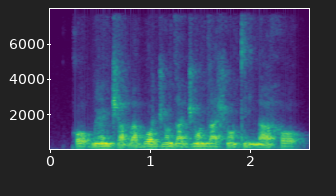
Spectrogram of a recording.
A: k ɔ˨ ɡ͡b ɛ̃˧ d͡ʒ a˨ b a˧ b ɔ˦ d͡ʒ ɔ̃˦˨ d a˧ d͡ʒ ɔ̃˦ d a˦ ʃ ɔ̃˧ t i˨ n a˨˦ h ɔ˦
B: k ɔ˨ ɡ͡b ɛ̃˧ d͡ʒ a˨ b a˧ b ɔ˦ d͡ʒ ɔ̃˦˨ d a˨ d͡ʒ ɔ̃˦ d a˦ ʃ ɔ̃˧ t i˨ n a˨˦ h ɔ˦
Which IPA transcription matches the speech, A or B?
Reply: A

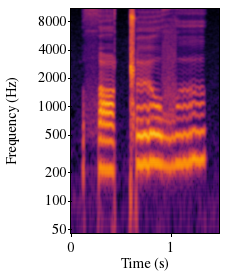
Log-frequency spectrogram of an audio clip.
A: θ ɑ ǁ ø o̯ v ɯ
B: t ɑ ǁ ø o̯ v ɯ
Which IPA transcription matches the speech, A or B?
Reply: A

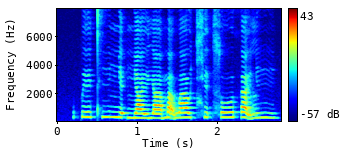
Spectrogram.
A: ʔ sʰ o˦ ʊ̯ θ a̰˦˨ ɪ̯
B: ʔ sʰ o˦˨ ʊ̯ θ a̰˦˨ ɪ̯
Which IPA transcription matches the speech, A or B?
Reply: A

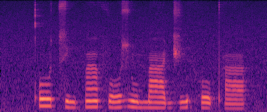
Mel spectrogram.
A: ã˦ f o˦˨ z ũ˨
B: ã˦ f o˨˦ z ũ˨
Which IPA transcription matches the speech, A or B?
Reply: B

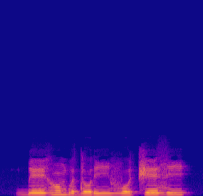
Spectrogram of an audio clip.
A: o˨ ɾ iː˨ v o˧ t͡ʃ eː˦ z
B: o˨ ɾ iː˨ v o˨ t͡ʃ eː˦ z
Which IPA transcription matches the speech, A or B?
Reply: B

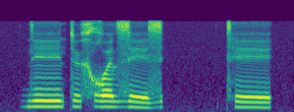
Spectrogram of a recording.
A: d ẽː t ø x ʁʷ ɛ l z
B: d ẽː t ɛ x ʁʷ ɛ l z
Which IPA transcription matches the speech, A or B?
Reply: A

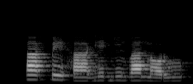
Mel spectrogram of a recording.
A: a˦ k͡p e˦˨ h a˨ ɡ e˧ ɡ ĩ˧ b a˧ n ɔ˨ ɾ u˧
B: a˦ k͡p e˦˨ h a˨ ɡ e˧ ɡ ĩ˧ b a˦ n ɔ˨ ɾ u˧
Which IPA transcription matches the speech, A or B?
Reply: A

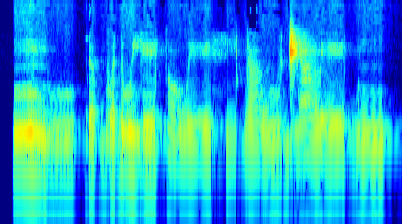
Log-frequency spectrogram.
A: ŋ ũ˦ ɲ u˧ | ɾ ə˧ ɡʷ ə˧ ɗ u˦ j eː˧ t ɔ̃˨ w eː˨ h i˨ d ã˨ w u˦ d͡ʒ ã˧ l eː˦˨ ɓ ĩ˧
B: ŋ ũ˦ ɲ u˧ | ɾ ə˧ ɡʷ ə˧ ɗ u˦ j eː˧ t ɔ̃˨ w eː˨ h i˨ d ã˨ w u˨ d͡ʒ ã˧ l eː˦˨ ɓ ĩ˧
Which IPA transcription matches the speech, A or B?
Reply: A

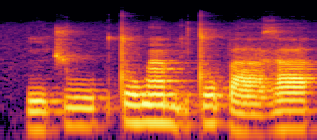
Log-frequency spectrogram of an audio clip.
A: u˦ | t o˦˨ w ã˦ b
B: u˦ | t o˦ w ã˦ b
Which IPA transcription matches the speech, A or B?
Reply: B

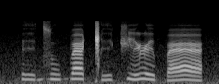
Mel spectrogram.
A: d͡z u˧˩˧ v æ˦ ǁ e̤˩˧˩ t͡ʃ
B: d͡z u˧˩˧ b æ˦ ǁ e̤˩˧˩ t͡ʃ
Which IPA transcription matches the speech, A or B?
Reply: B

